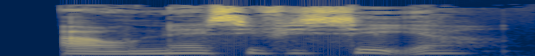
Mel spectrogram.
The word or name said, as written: afnazificere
